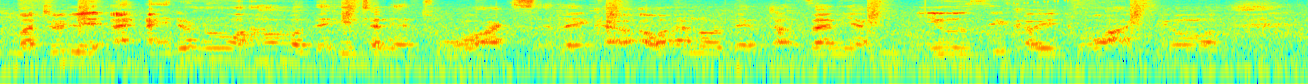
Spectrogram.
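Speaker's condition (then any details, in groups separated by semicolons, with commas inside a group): No condition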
